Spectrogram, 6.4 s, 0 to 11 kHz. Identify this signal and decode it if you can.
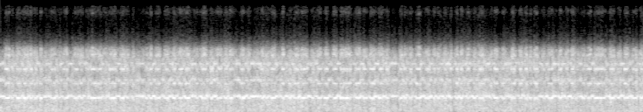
Two-tone teleprinter signal, about 170 Hz shift.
